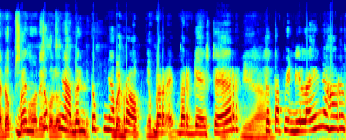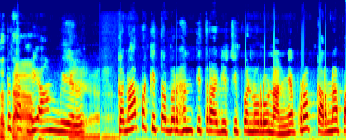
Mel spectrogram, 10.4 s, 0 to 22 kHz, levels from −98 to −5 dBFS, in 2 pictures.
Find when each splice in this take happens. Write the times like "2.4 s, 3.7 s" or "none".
none

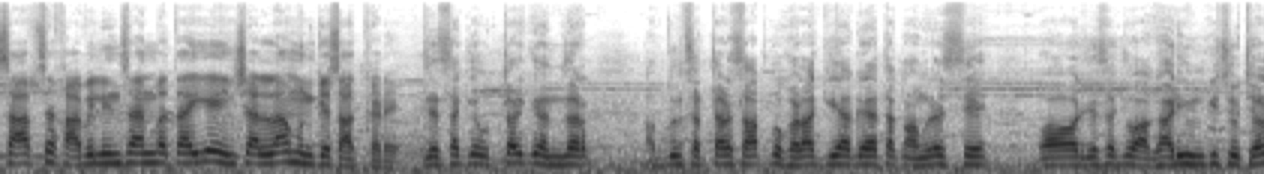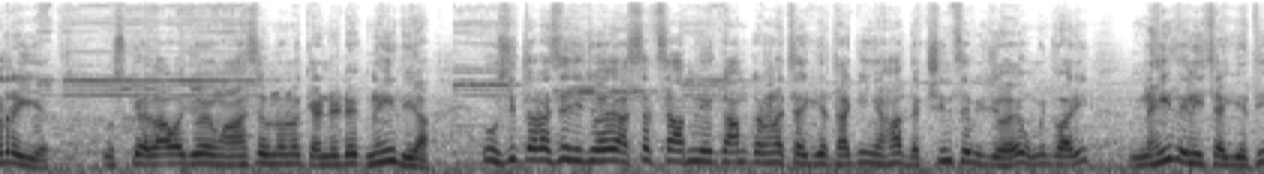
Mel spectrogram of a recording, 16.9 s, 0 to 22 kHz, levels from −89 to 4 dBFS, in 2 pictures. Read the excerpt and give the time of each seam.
2.8 s

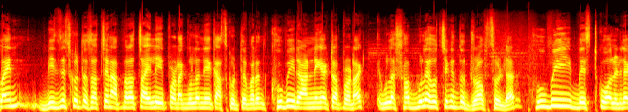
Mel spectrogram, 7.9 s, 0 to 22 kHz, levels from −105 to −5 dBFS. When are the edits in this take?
4.6 s, 6.6 s

